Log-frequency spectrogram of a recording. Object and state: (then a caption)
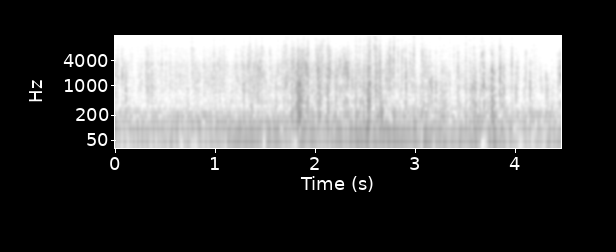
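Paper-wrapped gift. A tiger-print paper-wrapped gift is held in both hands while fingers scratch and rub across the paper surface. Dense, crinkly scratching and rustling fill the clip, bright and crackly, with a sharper crack standing out about two seconds in over a faint low hum.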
